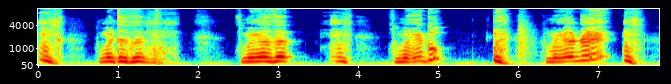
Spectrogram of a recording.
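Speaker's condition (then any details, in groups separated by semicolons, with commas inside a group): Brain lesion disability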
